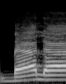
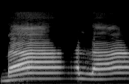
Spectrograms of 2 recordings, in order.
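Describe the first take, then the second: First: The first vowel is short and quick. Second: The first vowel is drawn out long. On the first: The speaker calls it right. "হরকতের উচ্চারণ তাড়াতাড়ি পড়তে হবে" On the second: The speaker calls it wrong. "এভাবে যদি টেনে পড়েন ভুল হবে"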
